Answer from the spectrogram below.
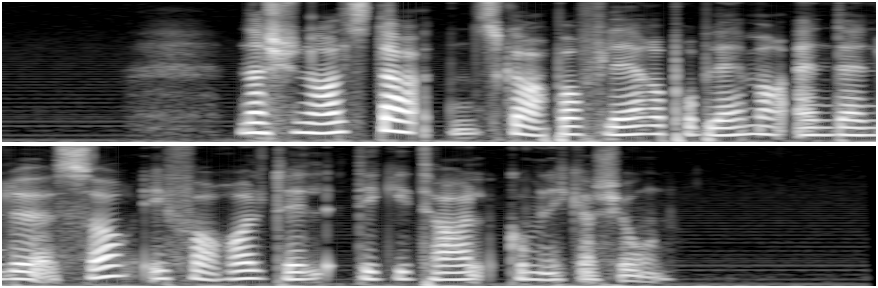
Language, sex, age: Norwegian, female, 57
